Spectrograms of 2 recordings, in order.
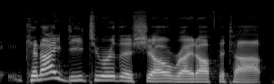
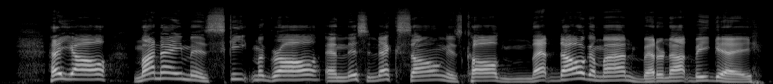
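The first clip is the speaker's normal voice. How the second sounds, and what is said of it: Put-on Southern accent. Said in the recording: “Now, you're using a Southern accent.”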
